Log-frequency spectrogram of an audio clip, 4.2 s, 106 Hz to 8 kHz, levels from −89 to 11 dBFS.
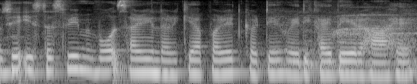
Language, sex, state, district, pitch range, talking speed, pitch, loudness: Hindi, female, Arunachal Pradesh, Longding, 175-200 Hz, 200 wpm, 185 Hz, -16 LUFS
